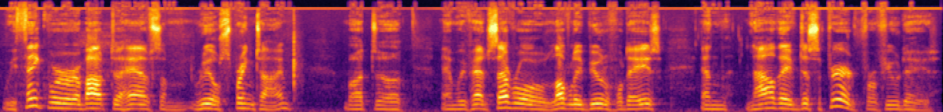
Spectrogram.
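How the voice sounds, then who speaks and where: High-voiced male TV host. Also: moderate pace, a little mellow. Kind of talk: hosting a public access TV interview show.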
